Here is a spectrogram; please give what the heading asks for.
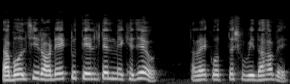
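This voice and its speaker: A woman's voice: fairly high pitch, quick pace, mellow, no echo, close to an everyday voice. A woman voicing a nosy, teasing male neighbour in a comedy cartoon.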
